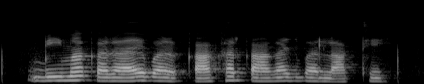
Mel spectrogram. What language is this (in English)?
Chhattisgarhi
